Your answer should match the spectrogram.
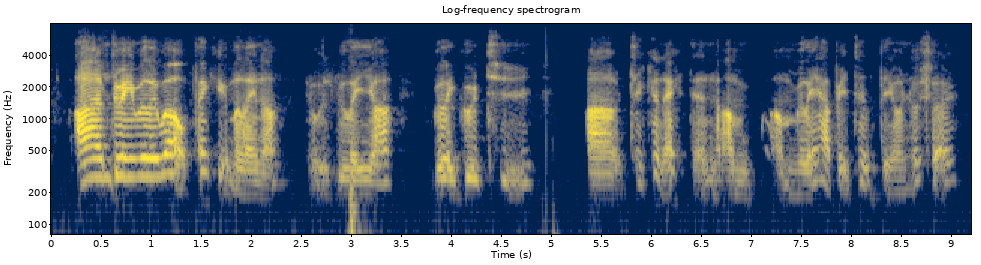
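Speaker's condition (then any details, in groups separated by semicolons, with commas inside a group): Cerebral palsy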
